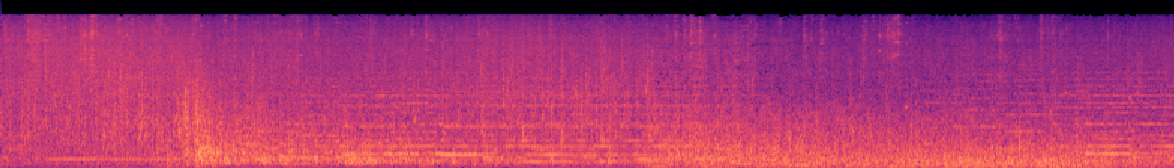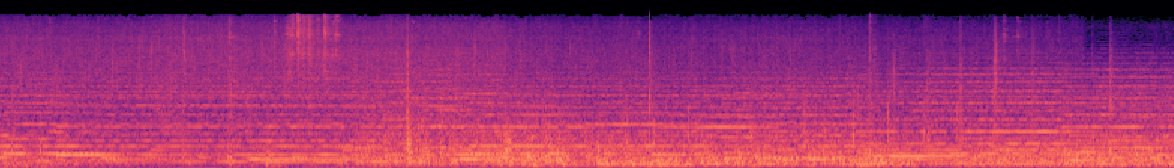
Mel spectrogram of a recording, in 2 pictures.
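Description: Steady heavy rain with a loud thunderclap about two seconds in, under background music of long held notes.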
